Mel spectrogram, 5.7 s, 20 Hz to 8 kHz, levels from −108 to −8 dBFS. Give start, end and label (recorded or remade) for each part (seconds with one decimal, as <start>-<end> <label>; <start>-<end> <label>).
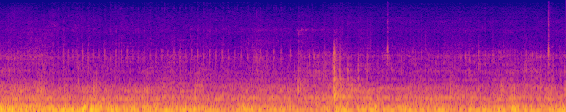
0.0-0.4 remade; 0.4-3.3 recorded; 3.3-5.7 remade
